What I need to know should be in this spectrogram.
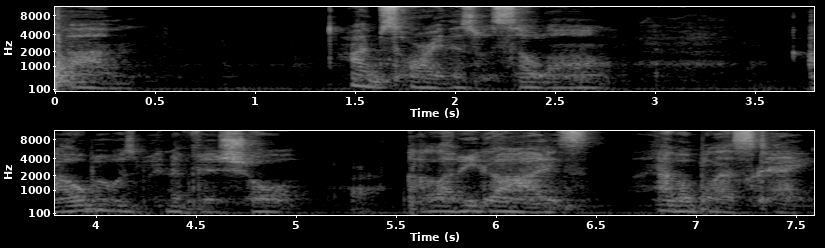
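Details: Woman who has had a laryngectomy, speaking with alaryngeal voice, voice method not stated; alaryngeal speech after laryngectomy.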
